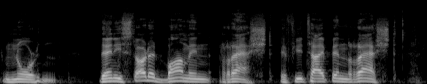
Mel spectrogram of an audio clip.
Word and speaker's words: Rasht: R-A-S-H-T. He's got a summer Iran. place Iran. there. He knows how to spell it.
